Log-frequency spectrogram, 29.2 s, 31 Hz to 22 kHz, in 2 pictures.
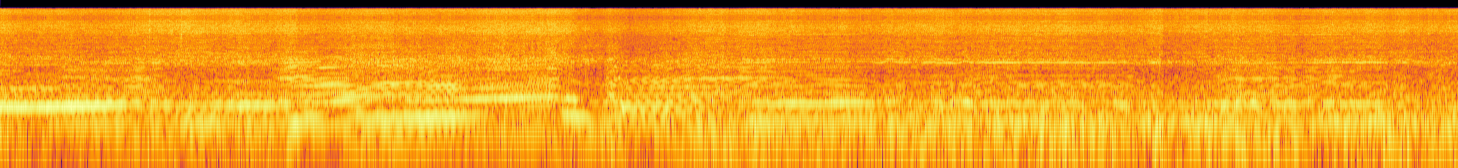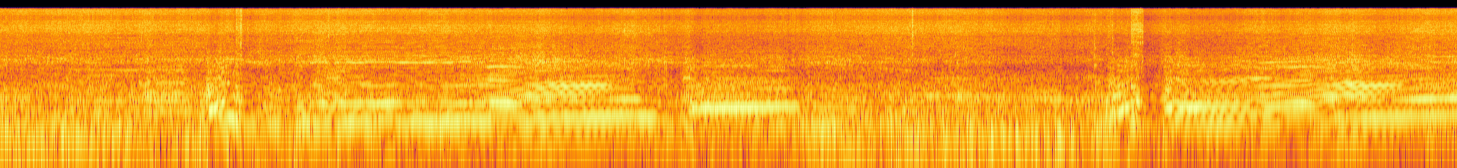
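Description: Ferrari 348's V8 engine heard from inside the cabin under hard acceleration, its pitch climbing through each gear and dropping sharply at each of about four gear changes, with a steadier stretch of held revs in the middle.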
